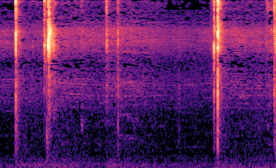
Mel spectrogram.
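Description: A few sharp clicks and light ticks as a small cardboard product box is handled and its plastic wrap is worked open with a pointed tool. The loudest click comes under a second in, and another about three seconds in.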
